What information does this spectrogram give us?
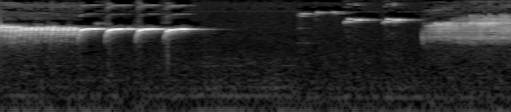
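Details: Singing canary for breeding preparation. Several rapid trilled rolls of high notes, a short silence, then thin whistled notes and the start of a rasping buzzy phrase.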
